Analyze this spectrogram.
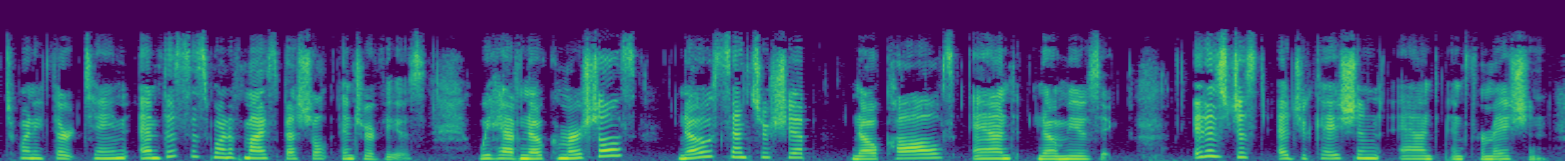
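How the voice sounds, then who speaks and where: A woman hosting a talk radio interview, speaking in a measured way with frequent pauses and fillers. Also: a little high, pushed and bright, no room sound, low-quality recording. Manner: measured, halting with many fillers. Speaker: radio host.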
